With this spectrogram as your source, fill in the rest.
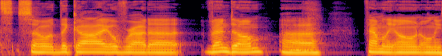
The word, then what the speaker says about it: Vendome: So the guy over at Vendome, family owned, only 6 more locations in LA. Do you work for Vendome? I do not work for Venmo. Vendome.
